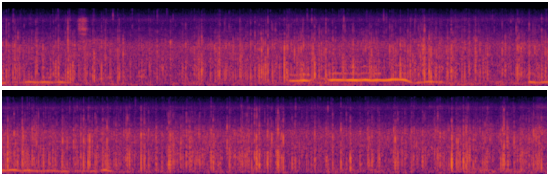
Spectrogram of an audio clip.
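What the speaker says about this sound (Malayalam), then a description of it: "നല്ല മഴ" Heavy rain falls in a dense, constant patter on surfaces outdoors, with faint voice-like tones briefly heard beneath it.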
